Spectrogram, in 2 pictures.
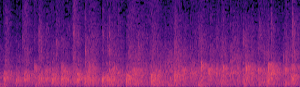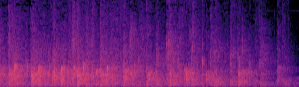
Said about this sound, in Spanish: Vamos a aplaudir a la luz, ¿no? Aplaudir al Eterno que nos enseñó esta luz hoy.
